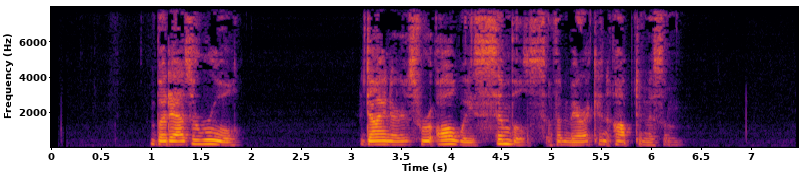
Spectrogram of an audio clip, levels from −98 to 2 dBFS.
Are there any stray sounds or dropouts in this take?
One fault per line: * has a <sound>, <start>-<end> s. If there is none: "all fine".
all fine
